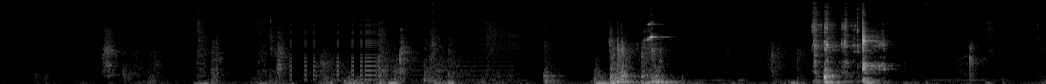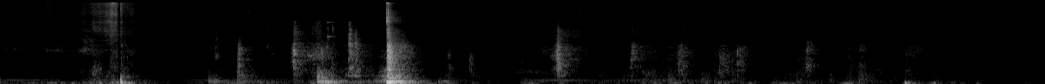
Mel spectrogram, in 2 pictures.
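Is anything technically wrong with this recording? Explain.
Yes, a nearby 2G mobile phone is interfering with the audio in two stages.

From 2.9 to 3.62 s there are GSM signalling bursts. A phone handling network signalling emits short clusters of radio pulses, and something in the audio path demodulates them like a crude detector. The result is a galloping, stuttering run of ticks and brief 217 Hz buzz fragments laid over the sound. It is quite prominent, at roughly 10 dB below the wanted signal.

From 3.65 to 5.14 s this becomes a continuous GSM phone buzz. Once the call is established, the phone transmits its time-slot bursts steadily at about 217 per second, and the rectified pulse train turns into a constant, harsh, raspy 217 Hz tone rich in harmonics. It has no relation to the sound being recorded. It sits about 21 dB below the signal, quieter than the earlier bursts but unbroken.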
